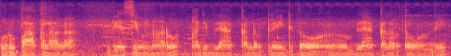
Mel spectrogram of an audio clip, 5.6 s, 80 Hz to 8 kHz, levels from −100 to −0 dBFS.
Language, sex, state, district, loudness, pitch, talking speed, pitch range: Telugu, male, Andhra Pradesh, Manyam, -21 LUFS, 95 Hz, 150 wpm, 90-130 Hz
